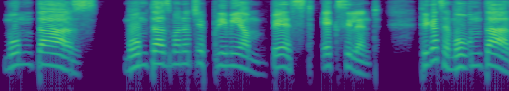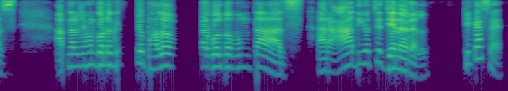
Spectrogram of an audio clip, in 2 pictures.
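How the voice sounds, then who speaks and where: A man teaching an online Arabic class, explaining terms slowly, repeating them and checking often that students follow. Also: high-pitched, lively intonation, a bit bright, no echo, clean studio sound. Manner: has students repeat words after him.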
